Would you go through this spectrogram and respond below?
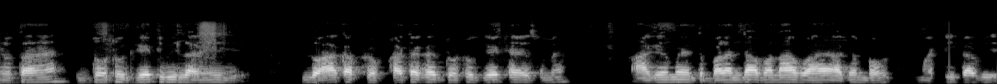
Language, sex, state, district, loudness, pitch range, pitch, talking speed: Hindi, male, Bihar, Bhagalpur, -16 LUFS, 105-115 Hz, 110 Hz, 180 wpm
